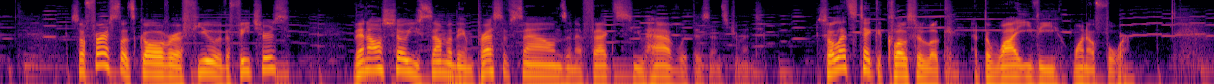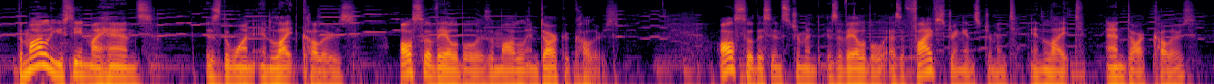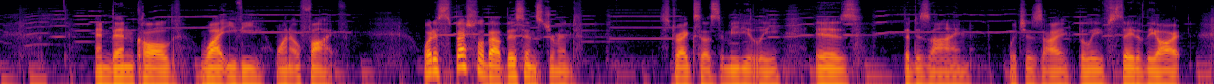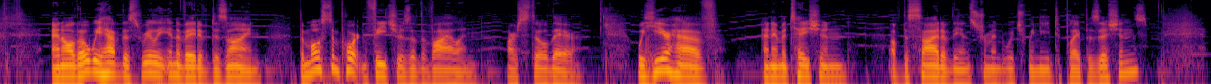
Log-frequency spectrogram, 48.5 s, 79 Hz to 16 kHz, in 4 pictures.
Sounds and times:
Violin, fiddle: 0.0 - 48.5
Speech: 0.7 - 2.9, 3.6 - 7.6, 8.2 - 11.3, 12.3 - 18.3, 19.3 - 24.1, 25.2 - 27.7, 28.5 - 30.1, 30.9 - 36.1, 36.9 - 48.0.

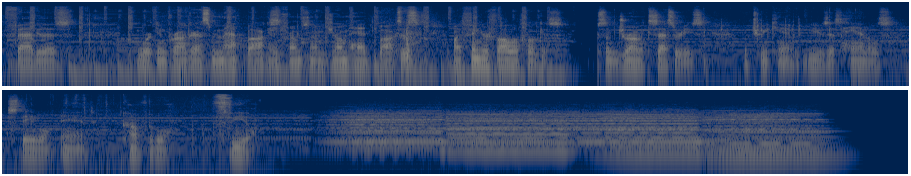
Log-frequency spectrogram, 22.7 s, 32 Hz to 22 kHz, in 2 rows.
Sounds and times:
Speech: 0.0 - 0.9, 1.6 - 14.6
Music: 0.0 - 22.1.

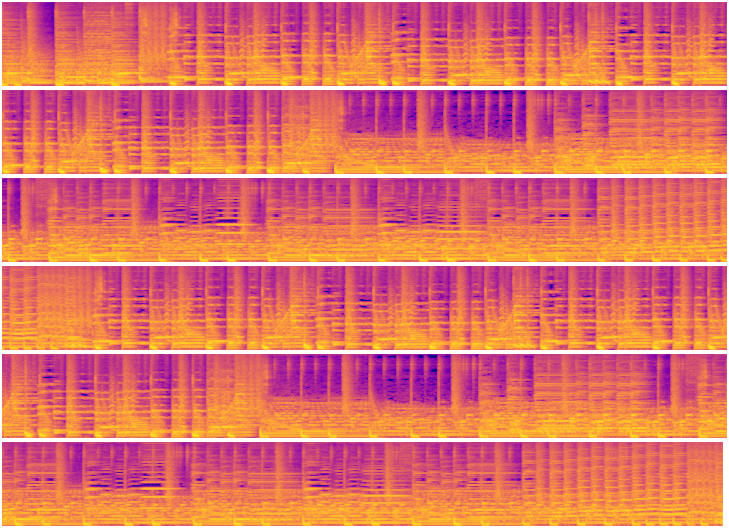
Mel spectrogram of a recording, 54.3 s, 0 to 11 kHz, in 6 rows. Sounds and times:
Music: 0.0 - 54.3.

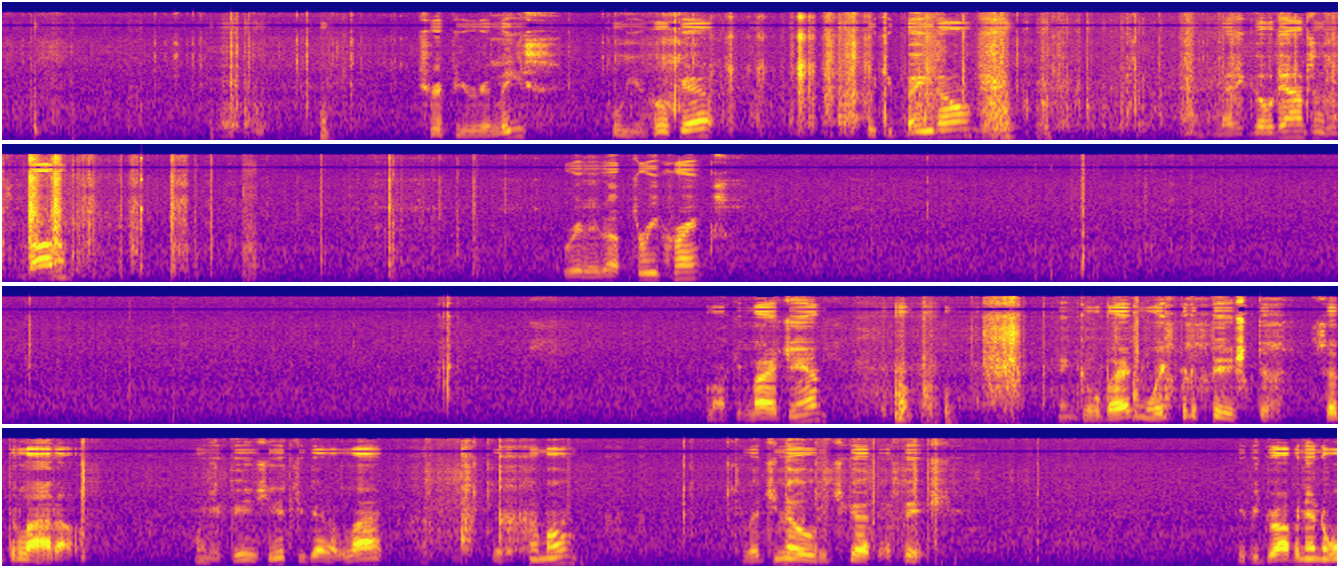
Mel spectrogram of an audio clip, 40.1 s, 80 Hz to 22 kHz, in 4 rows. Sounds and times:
Stream: 0.0 - 40.0.

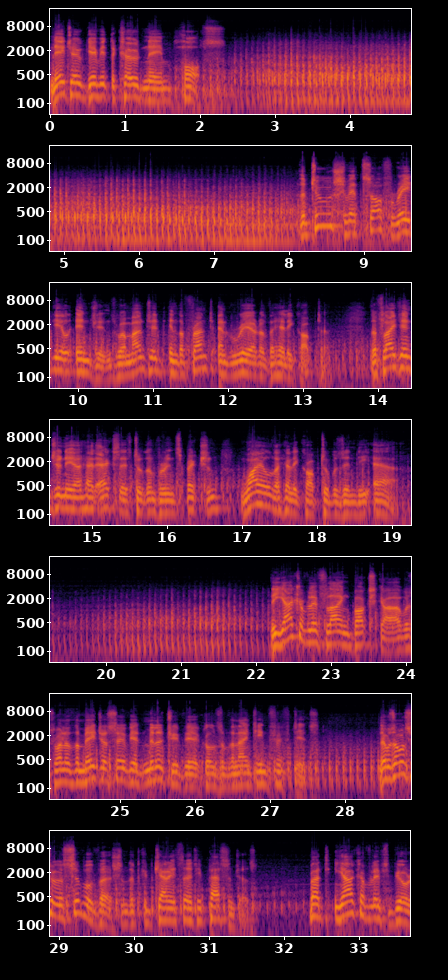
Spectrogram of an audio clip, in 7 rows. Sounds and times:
Speech: 0.0 - 2.4, 8.2 - 19.2, 22.2 - 27.7, 28.5 - 31.6, 32.4 - 33.6.

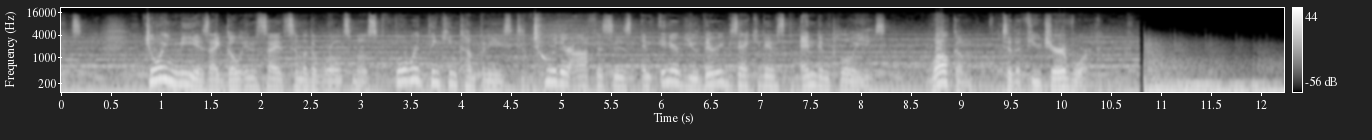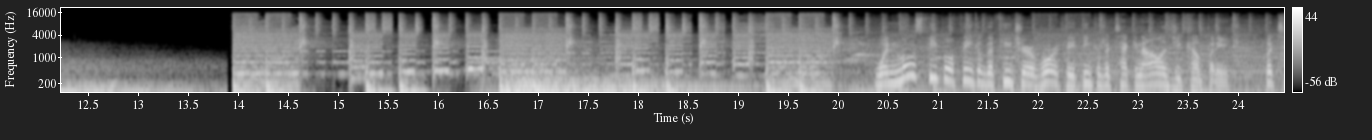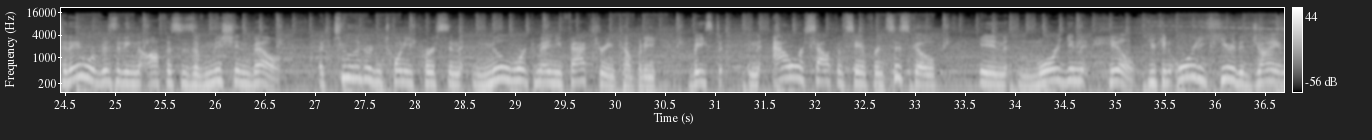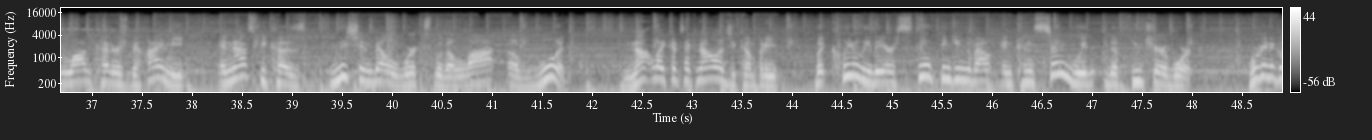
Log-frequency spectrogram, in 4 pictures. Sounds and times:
Speech: 0.0 - 10.4, 20.4 - 48.9
Music: 0.0 - 48.9.

